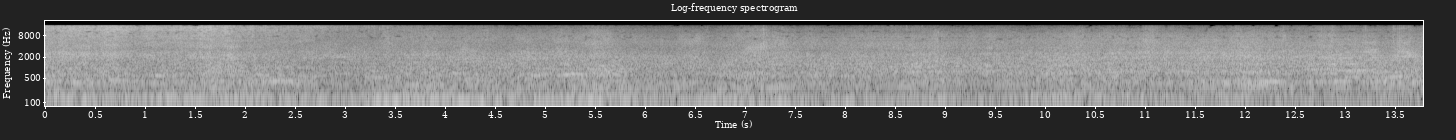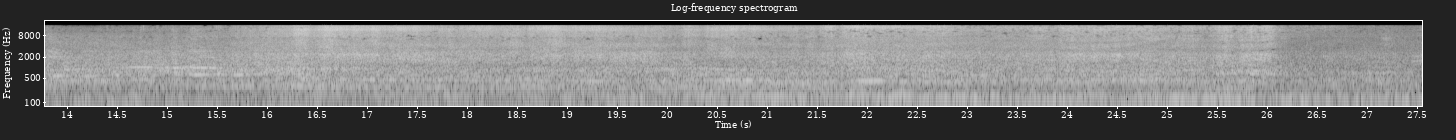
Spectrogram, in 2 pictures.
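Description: Engines rise and fall in pitch as the cars pass by.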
